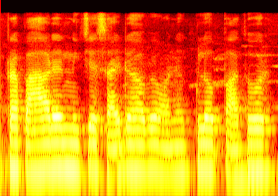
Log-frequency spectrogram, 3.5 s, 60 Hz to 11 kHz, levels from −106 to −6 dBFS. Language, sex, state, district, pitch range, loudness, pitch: Bengali, male, West Bengal, Jhargram, 115-120 Hz, -19 LUFS, 120 Hz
